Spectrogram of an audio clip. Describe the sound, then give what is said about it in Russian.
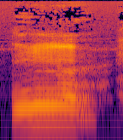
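A single long, loud cow moo, holding a steady low tone for over a second before trailing off into a softer, fading grunt. “Ехали-ехали, домой приехали, а в воротах корова стоит, их встречает, головой качает.”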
